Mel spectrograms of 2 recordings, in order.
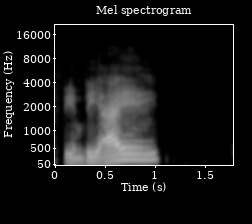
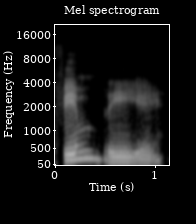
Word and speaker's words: fimbriae: atau nama lainnya fimbriae jangan bacanya fintya e&p Bacanya adalah fimbriae Nadia semacam rambut-rambut eh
